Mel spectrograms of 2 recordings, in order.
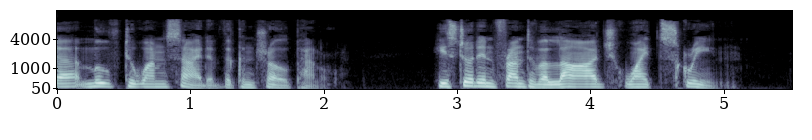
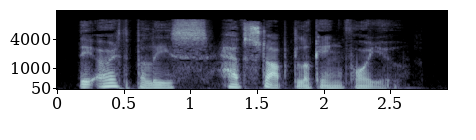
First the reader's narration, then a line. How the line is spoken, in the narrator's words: said quietly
